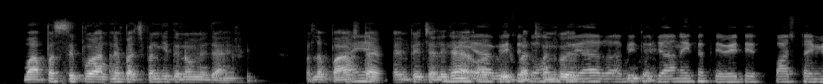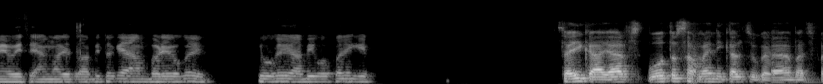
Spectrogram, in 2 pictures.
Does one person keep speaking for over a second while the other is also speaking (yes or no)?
yes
